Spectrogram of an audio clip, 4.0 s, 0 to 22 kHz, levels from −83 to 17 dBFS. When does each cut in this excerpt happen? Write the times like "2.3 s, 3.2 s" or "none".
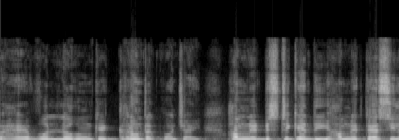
none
